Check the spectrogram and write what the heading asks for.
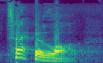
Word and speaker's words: tehillah: And by the way, this isn't necessarily the way you spell tehillah in Hebrew, but that's the way you pronounce it. So every time I write a Hebrew word, I'm just writing phonetically how you pronounce it.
